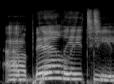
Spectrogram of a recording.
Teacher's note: Stress on the third syllable right from the end.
